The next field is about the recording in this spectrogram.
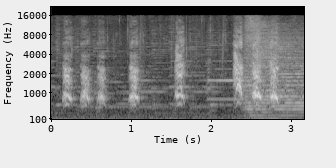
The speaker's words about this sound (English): Oh, so the CG dog decided to to butt in there at the end of the scene.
